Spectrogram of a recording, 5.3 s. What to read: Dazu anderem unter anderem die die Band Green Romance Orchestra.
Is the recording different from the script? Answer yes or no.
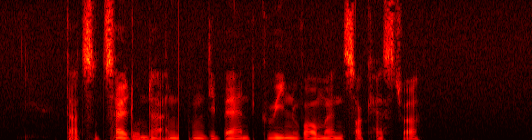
yes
